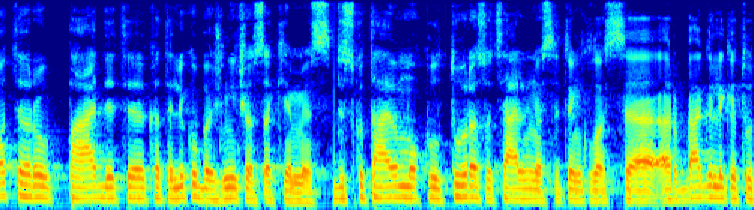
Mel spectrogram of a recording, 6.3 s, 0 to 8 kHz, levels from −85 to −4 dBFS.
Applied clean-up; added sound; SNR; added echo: none; none; none; none.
